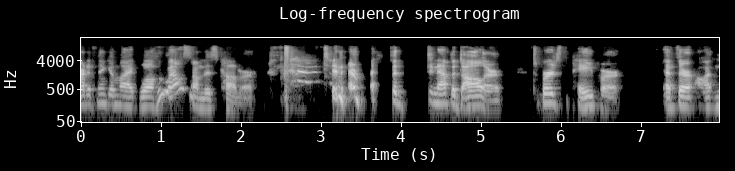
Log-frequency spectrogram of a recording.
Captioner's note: laughs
